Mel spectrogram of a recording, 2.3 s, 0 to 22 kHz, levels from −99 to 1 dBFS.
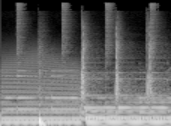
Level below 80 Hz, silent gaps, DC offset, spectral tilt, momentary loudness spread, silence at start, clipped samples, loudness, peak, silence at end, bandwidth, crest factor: -22 dBFS; none; 0.3%; -6.5 dB/octave; 4 LU; 0 s; under 0.1%; -17 LUFS; 0 dBFS; 0 s; over 20 kHz; 16 dB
